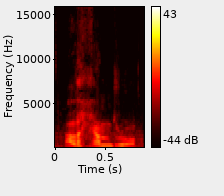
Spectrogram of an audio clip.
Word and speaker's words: Alejandro: Alejandro.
